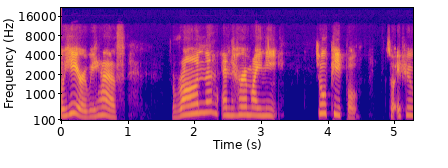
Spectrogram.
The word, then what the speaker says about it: Hermione: has many friends ron so ron and her hermione so this is how i pronounce her name so this is ron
